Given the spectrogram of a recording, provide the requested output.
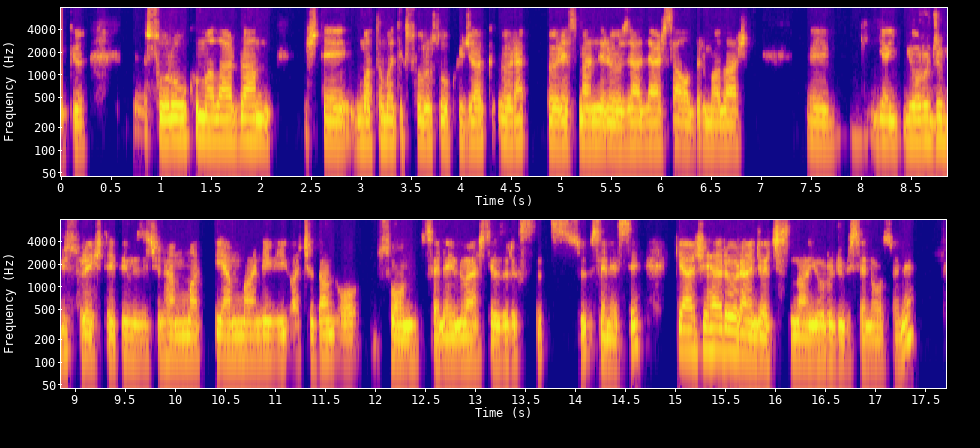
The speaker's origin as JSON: {"language": "Turkish", "region": "Eskişehir", "country": "Turkey", "tie": "born or raised there", "said": "Eskişehirliyim. Üniversite hayatıma kadar kısım Eskişehir'de geçti. Ve hala orayla bağlantılıyım."}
